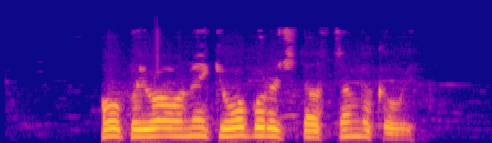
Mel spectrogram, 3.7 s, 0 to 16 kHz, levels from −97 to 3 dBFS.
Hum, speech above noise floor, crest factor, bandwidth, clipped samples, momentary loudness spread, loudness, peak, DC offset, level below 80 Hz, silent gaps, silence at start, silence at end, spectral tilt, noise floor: none; 62 dB; 14 dB; 7.2 kHz; under 0.1%; 12 LU; -14 LUFS; 0 dBFS; under 0.1%; -62 dBFS; none; 0.75 s; 0.6 s; -9 dB/octave; -75 dBFS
